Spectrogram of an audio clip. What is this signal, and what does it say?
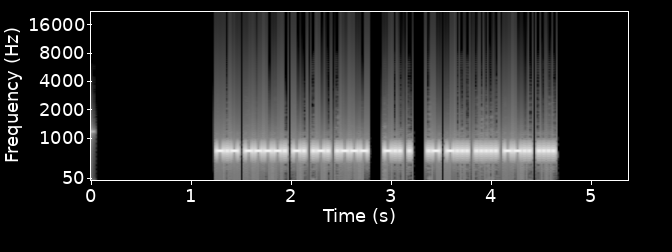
Morse code, heard as a keyed tone, about 47 wpm, 700 Hz. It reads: K9NRJ DE AB5ZH
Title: USA Callsign DE Callsign - 5 Characters - 50wpm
